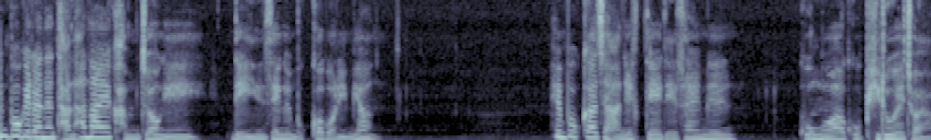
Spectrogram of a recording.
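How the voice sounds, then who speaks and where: Very wide pitch swings in a dark, mellow, soothing tone, somewhat breathy, at a fairly slow pace with long, frequent pauses. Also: woman, medium pitch for a woman, very clean recording, silent background. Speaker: audiobook reader. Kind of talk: audiobook reading, ASMR-style soothing narration. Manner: soft-spoken, soothing.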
